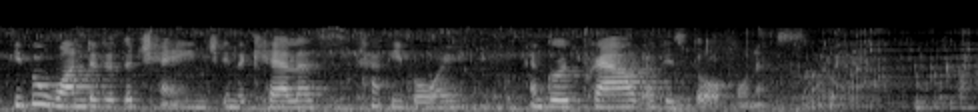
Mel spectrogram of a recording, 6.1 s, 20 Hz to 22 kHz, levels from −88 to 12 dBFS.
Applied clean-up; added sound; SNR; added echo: none; Sink (filling or washing); 12 dB; none.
